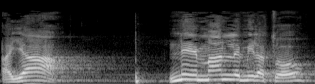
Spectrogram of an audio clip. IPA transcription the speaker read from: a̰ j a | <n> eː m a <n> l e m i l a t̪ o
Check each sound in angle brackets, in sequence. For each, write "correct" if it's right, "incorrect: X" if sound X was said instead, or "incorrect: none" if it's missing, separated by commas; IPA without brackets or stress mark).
correct, correct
